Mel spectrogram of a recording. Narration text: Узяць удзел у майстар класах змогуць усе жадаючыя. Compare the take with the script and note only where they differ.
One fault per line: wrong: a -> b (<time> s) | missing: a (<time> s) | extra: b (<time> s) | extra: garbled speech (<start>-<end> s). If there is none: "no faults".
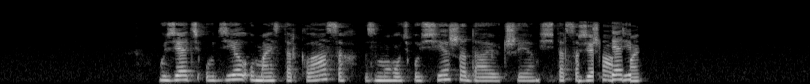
extra: garbled speech (5.4-6.4 s)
